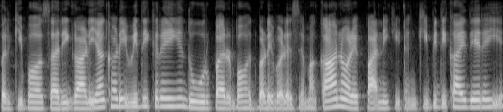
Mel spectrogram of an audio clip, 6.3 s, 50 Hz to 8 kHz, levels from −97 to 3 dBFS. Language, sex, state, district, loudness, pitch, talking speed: Hindi, female, Uttar Pradesh, Jyotiba Phule Nagar, -19 LUFS, 165 Hz, 240 wpm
